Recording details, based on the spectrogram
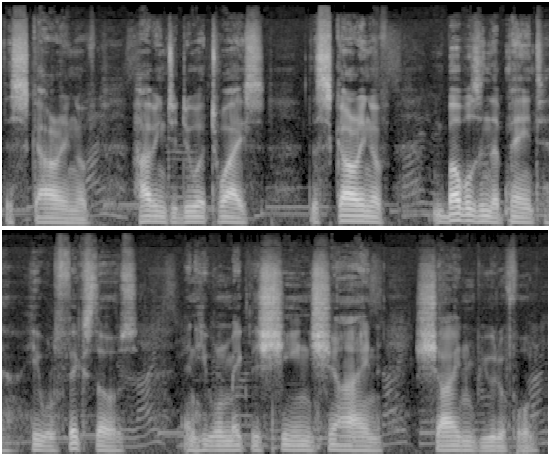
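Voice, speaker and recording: A man's voice: very deep voice, steady tone. A man playing a pompous, easily exasperated narrator who mocks a painter in a theatrical, mock-dramatic DIY voice-over. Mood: solemn, melodramatic. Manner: theatrical, pompous, drawn-out repetition.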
